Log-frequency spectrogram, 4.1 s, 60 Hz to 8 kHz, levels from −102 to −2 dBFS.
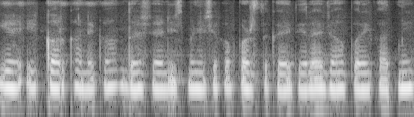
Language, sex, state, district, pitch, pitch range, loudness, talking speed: Hindi, female, Bihar, Vaishali, 195 Hz, 190-205 Hz, -18 LUFS, 275 wpm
